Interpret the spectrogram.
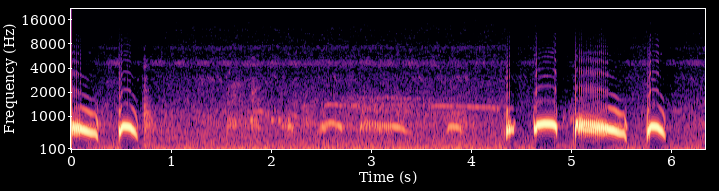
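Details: Caged decoy spotted dove calling for a mate on 24 September in wind and rain, used to lure and train wild doves: two four-note phrases, short coo, short coo, long falling coo, short coo, with a quiet pause between and faint coos behind.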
